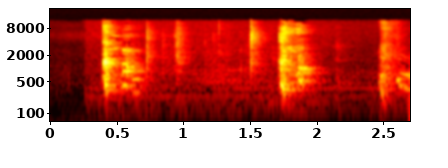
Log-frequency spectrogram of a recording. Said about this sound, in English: Oh, you got a little cough, don't you, sweetie?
